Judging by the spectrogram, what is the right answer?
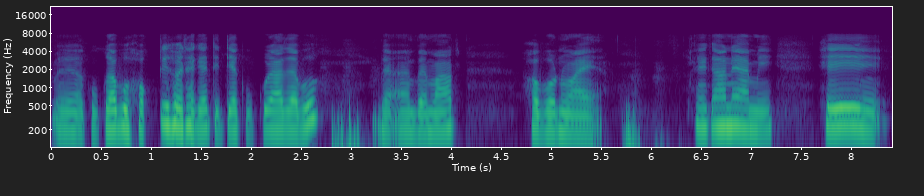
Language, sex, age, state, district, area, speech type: Assamese, female, 30-45, Assam, Sivasagar, rural, spontaneous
